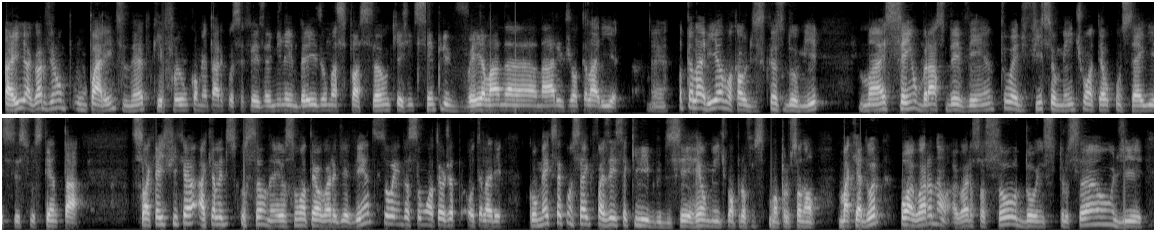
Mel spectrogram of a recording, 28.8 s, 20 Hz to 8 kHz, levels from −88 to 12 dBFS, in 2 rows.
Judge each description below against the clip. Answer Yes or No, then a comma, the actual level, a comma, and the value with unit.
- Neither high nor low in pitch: Yes, medium, 145 Hz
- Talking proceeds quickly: Yes, fast, 210 wpm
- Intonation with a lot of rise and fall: No, average, 4.8 semitones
